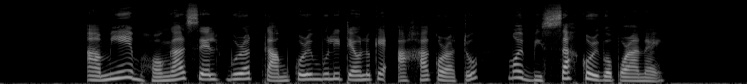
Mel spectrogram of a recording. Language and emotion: Assamese, disgusted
